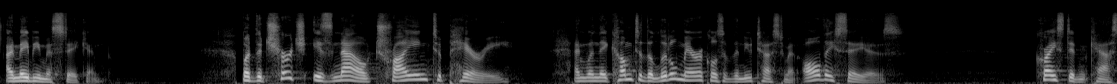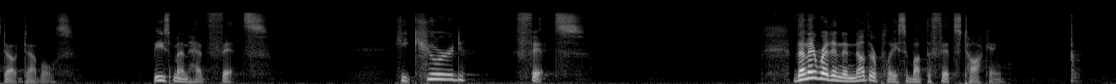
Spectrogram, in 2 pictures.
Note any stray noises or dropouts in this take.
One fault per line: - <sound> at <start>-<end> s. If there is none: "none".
- thud at 21.9-22.0 s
